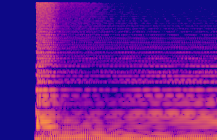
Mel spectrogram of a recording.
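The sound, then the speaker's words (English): A sforzando chord is struck loud with a sharp attack, then drops quickly to a softer level and holds steady for about three seconds, rich and sustained, after a brief silence. “they hit that chord really strong and then they immediately come off of it. It sounds a little like this.”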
